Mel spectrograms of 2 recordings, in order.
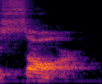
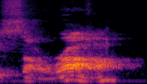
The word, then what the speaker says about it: Sar: It's connected together because it is pronounced together. Sar. All right. You will not say Sarah. It's Sar.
